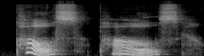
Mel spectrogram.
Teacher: then the word pulse pulse what's hard about that is that the schwa goes into the dark l sound · that the schwa goes into the dark l sound and so for the l sound in pulse what you need is to be able to keep the back of your tongue down even though the front of your tongue is lifting up for the l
